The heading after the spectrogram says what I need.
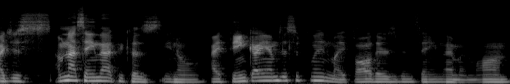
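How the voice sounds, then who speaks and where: A man with a Spanish accent talks fairly quickly at medium pitch, with hardly any pauses, lively intonation and a bright, sharp tone. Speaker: university student, gamer. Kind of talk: casual chat. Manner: halting.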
